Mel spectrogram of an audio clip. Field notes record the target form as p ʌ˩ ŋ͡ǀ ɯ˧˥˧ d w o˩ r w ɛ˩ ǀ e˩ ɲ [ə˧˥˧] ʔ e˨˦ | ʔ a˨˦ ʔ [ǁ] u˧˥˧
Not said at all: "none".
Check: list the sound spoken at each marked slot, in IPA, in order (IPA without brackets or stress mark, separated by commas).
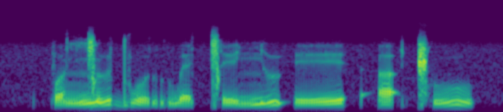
ɯ˧˥˧, ǁ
